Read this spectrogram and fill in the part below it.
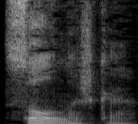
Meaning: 1. diminutive of со́лнце (sólnce): (small) sun 2. ray of sunshine, darling, sweetheart, baby (form of address) 3. solar plexus (diminutive of со́лнечное сплете́ние (sólnečnoje spleténije))
- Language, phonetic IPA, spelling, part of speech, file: Russian, [ˈsoɫnɨʂkə], солнышко, noun, Ru-солнышко.ogg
